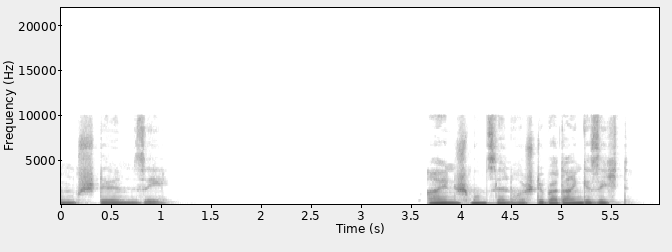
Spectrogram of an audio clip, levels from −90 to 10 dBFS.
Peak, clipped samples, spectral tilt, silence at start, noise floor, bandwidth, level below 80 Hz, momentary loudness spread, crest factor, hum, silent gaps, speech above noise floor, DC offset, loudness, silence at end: -24 dBFS; under 0.1%; -6 dB/octave; 0 s; under -90 dBFS; 10.5 kHz; -56 dBFS; 10 LU; 18 dB; none; 1.59-3.58 s; over 50 dB; under 0.1%; -41 LUFS; 0.4 s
